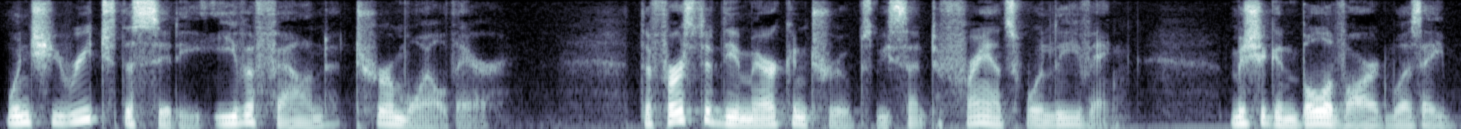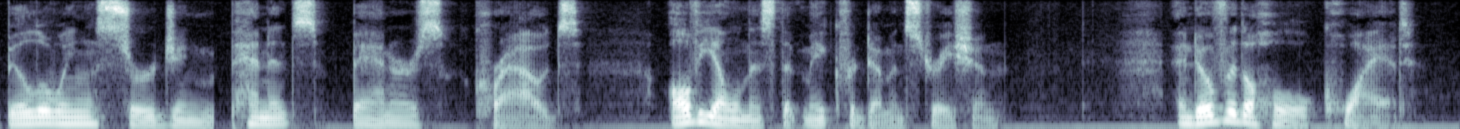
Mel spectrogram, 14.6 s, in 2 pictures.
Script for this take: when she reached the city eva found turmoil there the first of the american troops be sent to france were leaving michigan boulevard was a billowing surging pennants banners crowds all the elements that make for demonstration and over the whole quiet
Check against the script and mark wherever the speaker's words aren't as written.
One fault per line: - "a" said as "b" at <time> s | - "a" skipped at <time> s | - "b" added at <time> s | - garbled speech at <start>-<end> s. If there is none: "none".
none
